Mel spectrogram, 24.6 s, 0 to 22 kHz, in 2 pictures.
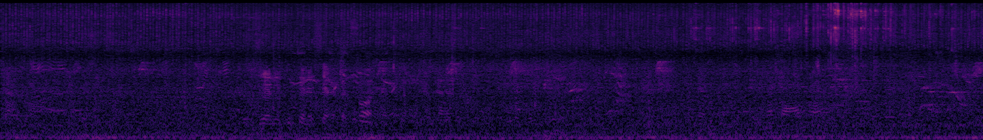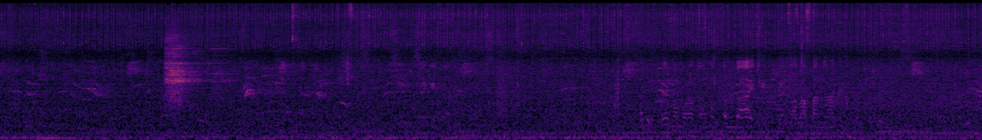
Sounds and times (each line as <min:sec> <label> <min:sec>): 0:13.2 Cycling on the embankment of the Po 0:24.5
